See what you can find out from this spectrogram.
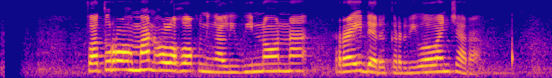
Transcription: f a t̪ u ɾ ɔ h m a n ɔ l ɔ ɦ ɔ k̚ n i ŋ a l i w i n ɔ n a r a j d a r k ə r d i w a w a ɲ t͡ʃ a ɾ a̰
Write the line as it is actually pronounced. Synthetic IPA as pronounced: f a t̪ u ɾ ɔ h m a n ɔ l ɔ ɦ ɔ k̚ n i ŋ a l i w i n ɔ n a r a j d a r k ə r d i w a w a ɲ t͡ʃ a ɾ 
